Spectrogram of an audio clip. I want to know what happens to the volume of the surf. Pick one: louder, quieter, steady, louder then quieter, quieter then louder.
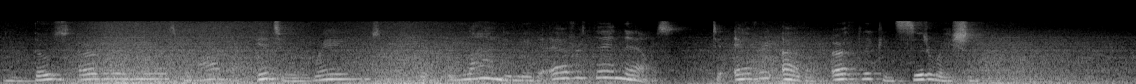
quieter.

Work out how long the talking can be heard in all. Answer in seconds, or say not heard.
10 s.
